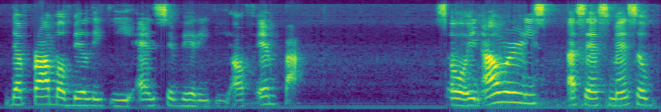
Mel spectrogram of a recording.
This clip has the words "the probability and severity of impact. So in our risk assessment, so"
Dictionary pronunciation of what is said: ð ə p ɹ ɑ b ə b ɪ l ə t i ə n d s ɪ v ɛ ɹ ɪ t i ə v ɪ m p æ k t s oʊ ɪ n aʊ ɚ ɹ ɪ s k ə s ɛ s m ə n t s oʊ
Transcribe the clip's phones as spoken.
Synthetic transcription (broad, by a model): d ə p ɹ ɑ b ə b ɪ l ə t i ə n d s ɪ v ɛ ɹ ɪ t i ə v ɪ m p æ k t s oʊ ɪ n aʊ ɚ l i s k ə s ɛ s m ə n t s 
